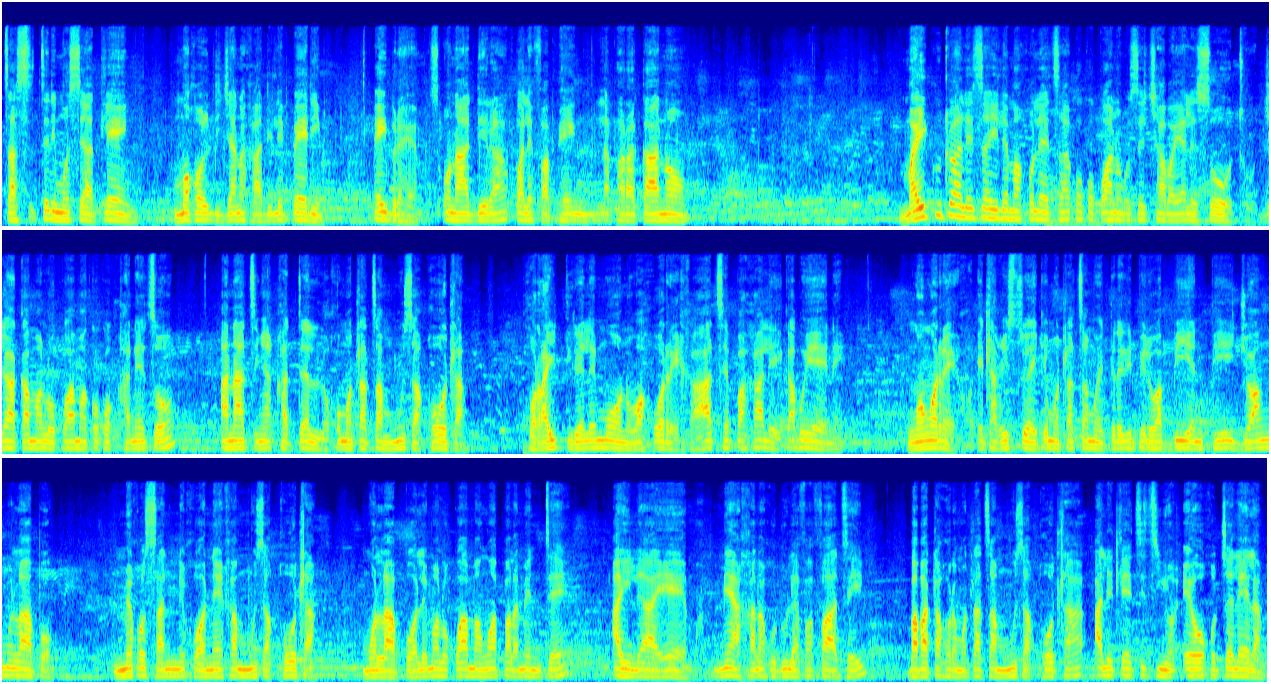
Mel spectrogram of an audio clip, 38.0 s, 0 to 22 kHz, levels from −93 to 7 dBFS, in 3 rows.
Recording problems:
chatter from many people; noticeable; throughout; 15 dB below the speech

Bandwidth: 14 kHz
